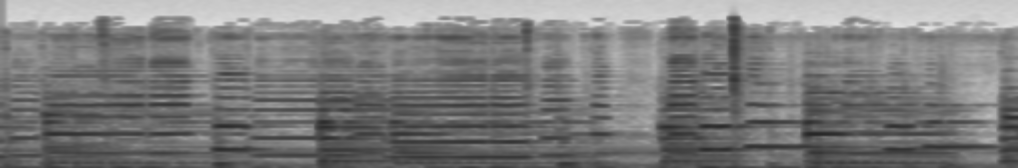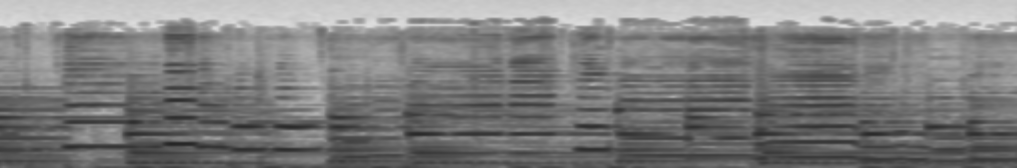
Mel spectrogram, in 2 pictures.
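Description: Live jazz: a soprano saxophone plays a melody of quickly changing notes over double bass accompaniment.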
